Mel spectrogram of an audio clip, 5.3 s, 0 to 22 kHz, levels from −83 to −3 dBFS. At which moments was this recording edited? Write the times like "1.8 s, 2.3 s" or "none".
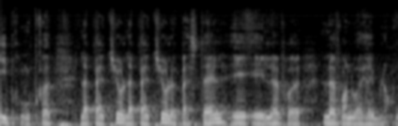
1.6 s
